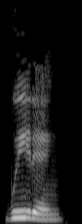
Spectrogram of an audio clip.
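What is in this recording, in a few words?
"weeding", British English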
